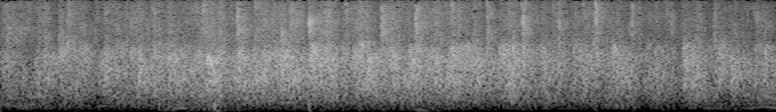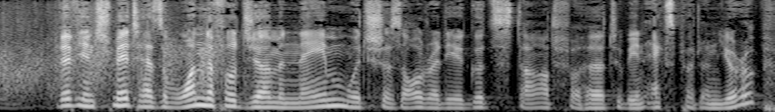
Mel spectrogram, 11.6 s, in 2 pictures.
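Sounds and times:
audience applauding to welcome guests at a talk event: 0.0 - 8.0
speech: 6.2 - 11.6.

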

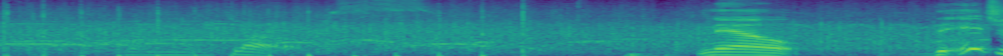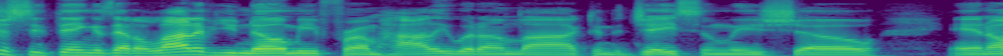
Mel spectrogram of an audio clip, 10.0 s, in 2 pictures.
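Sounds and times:
audience applause: 0.0 - 5.0
people cheering: 0.0 - 5.2
speech: 1.2 - 1.7, 3.5 - 4.1, 4.7 - 10.0.

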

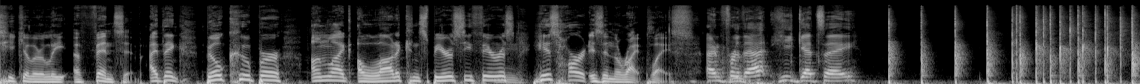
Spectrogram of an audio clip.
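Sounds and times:
speech: 0.0 - 8.7
round of applause: 8.9 - 11.4.

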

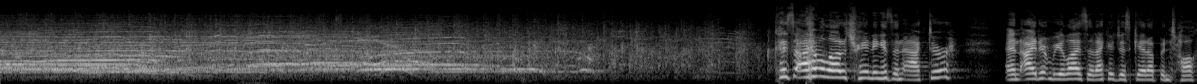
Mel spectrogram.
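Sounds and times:
crowd applauding and cheering: 0.0 - 7.8
speech: 7.8 - 11.9.

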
